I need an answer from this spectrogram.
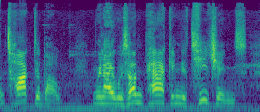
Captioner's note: horn honks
